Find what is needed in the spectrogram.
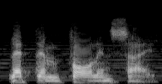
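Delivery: ordinary talk, nothing marked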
